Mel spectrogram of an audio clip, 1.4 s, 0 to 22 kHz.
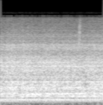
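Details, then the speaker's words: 1942 Sebastian lathe in back gear at slowest spindle speed, after stuck chuck backplate removed: even steady hum with a constant low gear whine, no knocks or grinding; runs smoothly. "Without the glare, and listen to this baby crank up. So I got the back gear in, running at slowest speed."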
